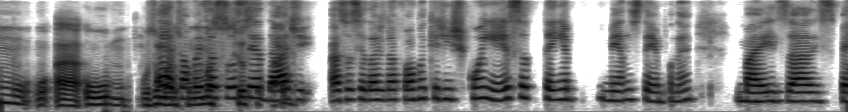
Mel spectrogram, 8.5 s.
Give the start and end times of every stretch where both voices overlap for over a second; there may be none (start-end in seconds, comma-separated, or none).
1.5-3.0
